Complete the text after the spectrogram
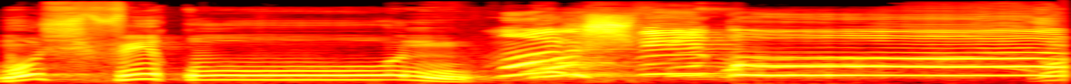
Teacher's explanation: تفشی ایک صفت ہوتی ہے منہ میں آواز کا پھیلنا. اس کا مخرج شین کا وسط زبان، وسط تالو، زبان کا درمیان، تالو کا درمیان، مگر منہ میں آواز پھیلے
